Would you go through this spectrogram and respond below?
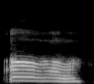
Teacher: It's a big, open ah, like when you go to the dentist and say ah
